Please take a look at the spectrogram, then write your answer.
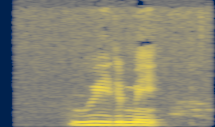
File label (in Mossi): "wɩrme", moore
